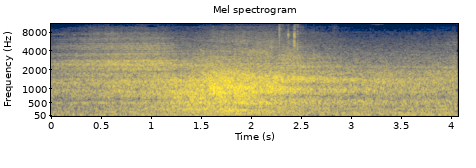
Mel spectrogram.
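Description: A vehicle passing by: a rushing noise that swells to a peak about halfway through and then fades away.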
